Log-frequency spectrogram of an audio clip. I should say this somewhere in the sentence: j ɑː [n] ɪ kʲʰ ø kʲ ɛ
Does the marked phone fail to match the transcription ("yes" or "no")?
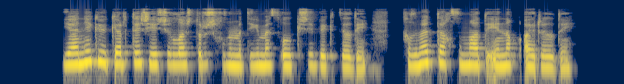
no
